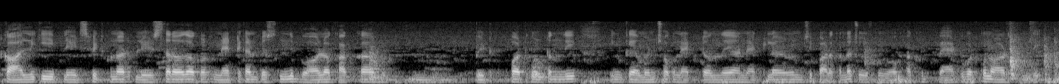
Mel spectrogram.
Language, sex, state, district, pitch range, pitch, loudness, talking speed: Telugu, male, Andhra Pradesh, Visakhapatnam, 105-115 Hz, 110 Hz, -20 LUFS, 95 wpm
